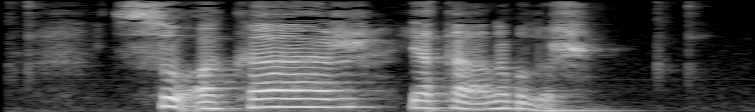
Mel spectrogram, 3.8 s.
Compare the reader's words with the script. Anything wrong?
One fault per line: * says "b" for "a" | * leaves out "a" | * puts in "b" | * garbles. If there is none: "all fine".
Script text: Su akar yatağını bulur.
all fine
